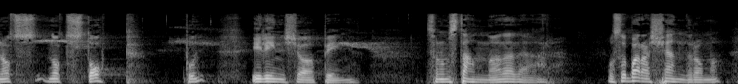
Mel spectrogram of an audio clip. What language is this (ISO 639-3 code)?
swe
